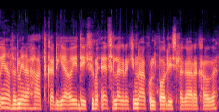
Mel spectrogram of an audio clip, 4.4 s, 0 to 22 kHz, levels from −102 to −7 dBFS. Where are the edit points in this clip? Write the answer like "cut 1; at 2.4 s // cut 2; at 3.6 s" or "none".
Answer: none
